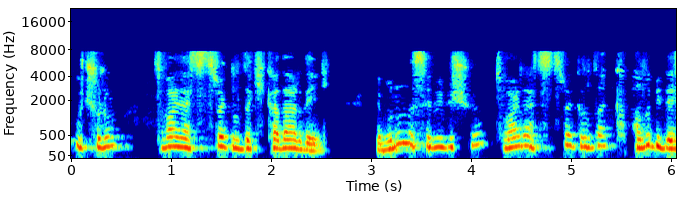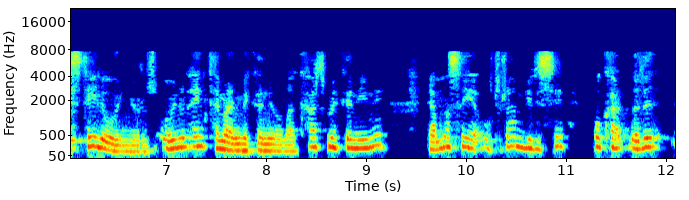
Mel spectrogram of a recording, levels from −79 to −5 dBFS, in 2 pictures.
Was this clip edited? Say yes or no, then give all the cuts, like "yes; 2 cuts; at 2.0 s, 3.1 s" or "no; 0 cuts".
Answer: no; 0 cuts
